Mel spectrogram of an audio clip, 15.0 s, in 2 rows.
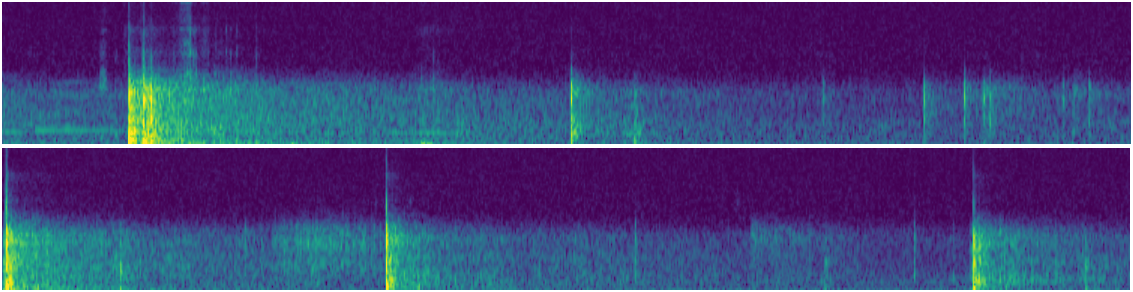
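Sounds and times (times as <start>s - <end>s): small fireworks pops: 0.6s - 2.2s, 5.4s - 10.6s, 11.7s - 15.0s.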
